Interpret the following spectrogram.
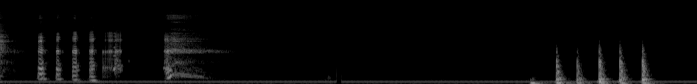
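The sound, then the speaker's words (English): A quick series of four knocks on a locked janitor's closet door blocked by a chair, a brief scuffing burst, then after a pause a heavier run of about six thudding knocks, all over a steady low electrical hum. “Is that a door?”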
